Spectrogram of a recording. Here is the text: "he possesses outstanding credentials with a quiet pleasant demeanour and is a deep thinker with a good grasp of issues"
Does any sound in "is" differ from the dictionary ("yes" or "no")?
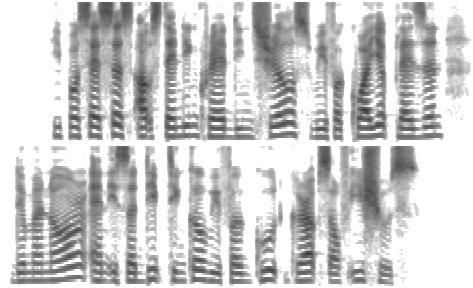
yes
